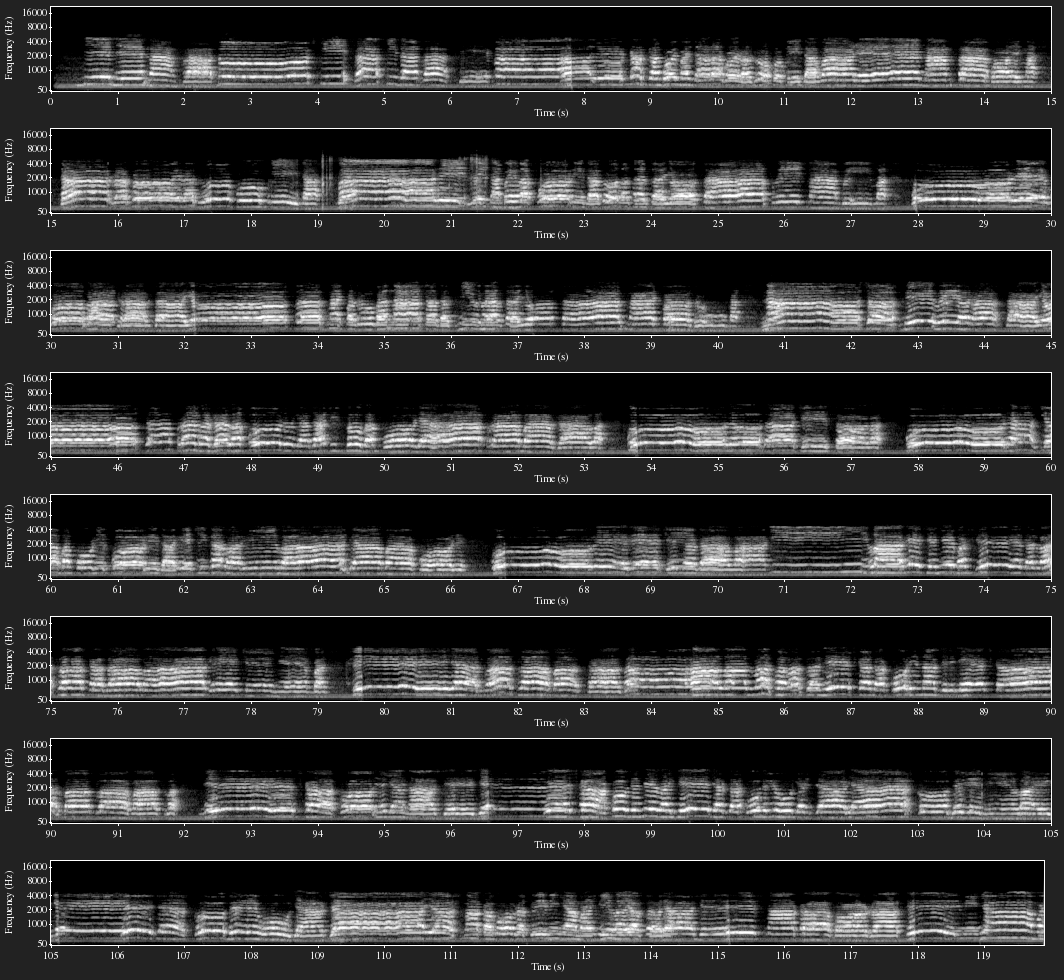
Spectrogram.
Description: Ланцовые песни
Место записи: с. Шуньга, Медвежьегорский район, Республика Карелия.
